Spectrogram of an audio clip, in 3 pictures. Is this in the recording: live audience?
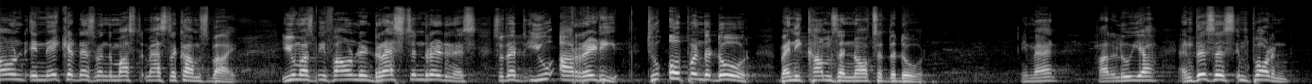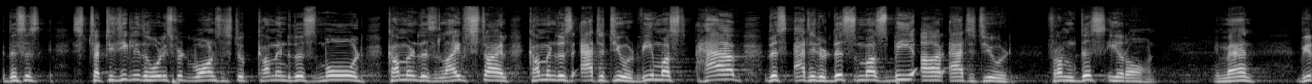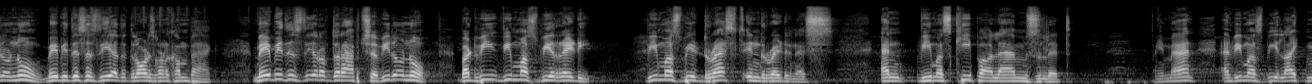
yes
